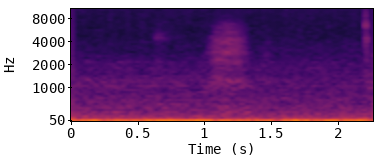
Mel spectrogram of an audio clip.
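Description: A low, steady background hum fills a pause in speech. About a second in comes a brief soft hiss, like a quick in-breath.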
